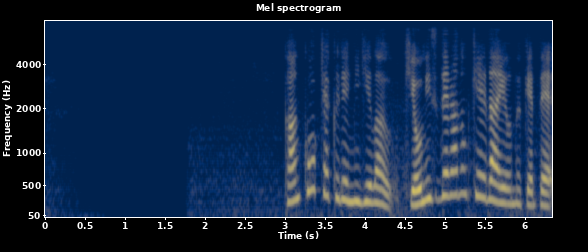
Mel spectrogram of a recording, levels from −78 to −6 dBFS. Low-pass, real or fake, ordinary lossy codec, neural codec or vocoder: 7.2 kHz; fake; none; codec, 16 kHz, 0.7 kbps, FocalCodec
